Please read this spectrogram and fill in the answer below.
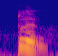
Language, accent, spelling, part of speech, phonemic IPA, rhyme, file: English, US, blew, verb / noun / adjective, /blu/, -uː, En-us-blew.ogg
- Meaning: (verb) 1. simple past of blow 2. past participle of blow; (noun) Obsolete form of blue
